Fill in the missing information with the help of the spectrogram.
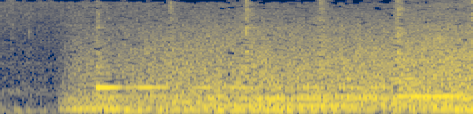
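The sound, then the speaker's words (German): Sea waves roar steadily against the coast near Norfolk, England, a continuous wash of surf that swells in after a quiet moment and keeps going, with a faint low hum underneath and no voices. “An der Küste bei Norfolk holt sich das Meer jedes Mal ein paar Häuser, jedes Jahr, wie hier.”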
